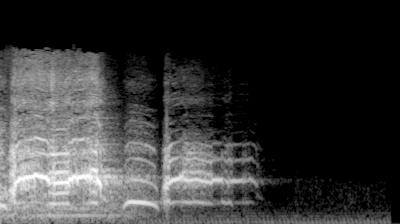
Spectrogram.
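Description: A man's voice giving drawn-out vocal cries without words: one held for about a second, then two shorter ones, the first falling in pitch, stopping about two and a half seconds in.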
